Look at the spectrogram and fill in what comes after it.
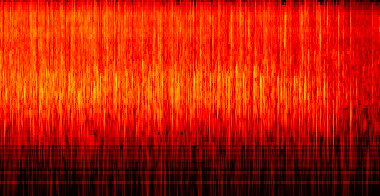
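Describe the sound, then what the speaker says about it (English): Dense, steady clapping from an outdoor crowd at a Memorial Day parade program in Connellsville, Pennsylvania, greeting a featured speaker, loud and continuous before tapering off at the end. "with a round of applause"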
